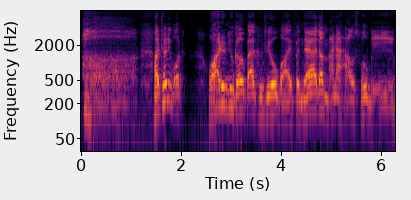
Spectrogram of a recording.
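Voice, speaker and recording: A man's put-on character voice, fairly high in pitch, with very wide pitch swings and a fairly slow pace. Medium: read story. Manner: weary, indulgent.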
